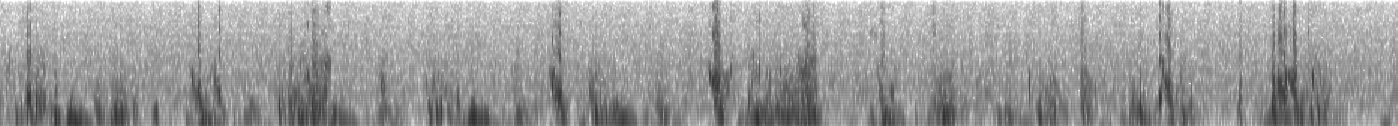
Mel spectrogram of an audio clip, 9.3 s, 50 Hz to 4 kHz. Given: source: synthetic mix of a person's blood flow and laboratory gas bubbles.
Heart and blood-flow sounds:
Doppler ultrasound of blood flow; precordium
0.00-0.40 s: bubbles
0.61-0.71 s: bubbles
0.73-0.94 s: bubbles
1.00-1.09 s: bubbles
1.24-1.52 s: bubbles
1.83-2.22 s: bubbles
2.52-2.59 s: bubbles
2.81-3.08 s: bubbles
3.64-3.79 s: bubbles
3.90-4.17 s: bubbles
4.69-4.88 s: bubbles
4.96-5.49 s: bubbles
5.79-5.99 s: bubbles
6.19-6.46 s: bubbles
6.68-6.76 s: bubbles
6.83-7.08 s: bubbles
7.19-7.33 s: bubbles
7.51-7.66 s: bubbles
7.69-7.98 s: bubbles
8.23-8.31 s: bubbles
8.44-8.90 s: bubbles
From the record:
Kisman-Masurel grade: 243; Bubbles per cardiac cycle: several, 3 to 8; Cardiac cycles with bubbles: 100%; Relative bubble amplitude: loud (0.450 to 0.775); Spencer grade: 3 (all of the cardiac periods contain showers or single bubble signals, but not dominating or overriding the cardiac motion signals); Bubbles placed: anywhere in the cardiac cycle

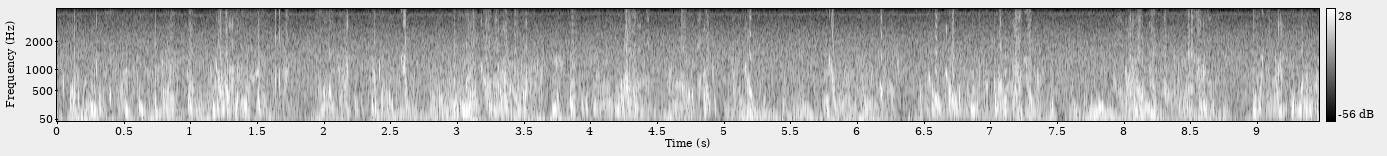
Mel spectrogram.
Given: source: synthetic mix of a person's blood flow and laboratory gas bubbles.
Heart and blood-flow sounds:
Doppler ultrasound of blood flow; precordium
0.01-1.79 s: bubbles
1.93-2.71 s: bubbles
2.76-4.47 s: bubbles
4.56-4.98 s: bubbles
5.04-5.35 s: bubbles
5.73-6.35 s: bubbles
6.43-7.52 s: bubbles
7.78-8.81 s: bubbles
8.97-9.47 s: bubbles
From the record:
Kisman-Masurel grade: 444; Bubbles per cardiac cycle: continuous sound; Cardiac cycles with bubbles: 100%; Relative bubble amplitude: maximal (0.775 to 0.999); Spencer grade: 4 (maximum detectable bubble signal sounding continuously throughout systole and diastole of every cardiac period, and overriding the amplitude of the normal cardiac signals); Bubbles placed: anywhere in the cardiac cycle

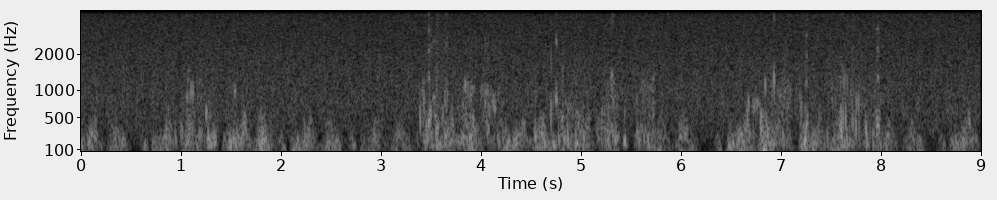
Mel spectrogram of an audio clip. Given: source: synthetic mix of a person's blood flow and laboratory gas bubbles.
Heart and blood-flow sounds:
Doppler ultrasound of blood flow; precordium
0.94-1.41 s: bubbles
1.48-1.61 s: bubbles
3.34-3.72 s: bubbles
3.78-4.26 s: bubbles
4.53-4.61 s: bubbles
4.69-5.09 s: bubbles
5.17-5.50 s: bubbles
5.54-5.77 s: bubbles
6.67-7.13 s: bubbles
7.18-7.33 s: bubbles
7.45-8.05 s: bubbles
From the record:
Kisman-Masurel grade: 333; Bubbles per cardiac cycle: rolling drumbeat, 9 or more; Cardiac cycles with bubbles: 50 to 99%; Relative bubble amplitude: loud (0.450 to 0.775); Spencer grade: 3 (all of the cardiac periods contain showers or single bubble signals, but not dominating or overriding the cardiac motion signals); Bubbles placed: anywhere in the cardiac cycle

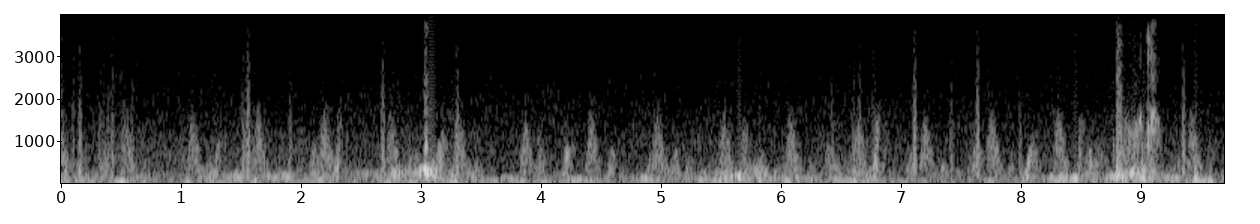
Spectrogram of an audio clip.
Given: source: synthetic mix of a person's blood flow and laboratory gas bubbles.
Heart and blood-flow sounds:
Doppler ultrasound of blood flow; subclavian vein
8.74-9.17 s: bubbles
From the record:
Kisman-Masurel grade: 112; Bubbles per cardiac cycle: 1 to 2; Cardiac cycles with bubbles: 1 to 10%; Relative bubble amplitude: moderate (0.250 to 0.450); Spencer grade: 1 (occasional bubble signal discernible with the cardiac motion signal, with majority of cardiac periods free of bubbles); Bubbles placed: anywhere in the cardiac cycle

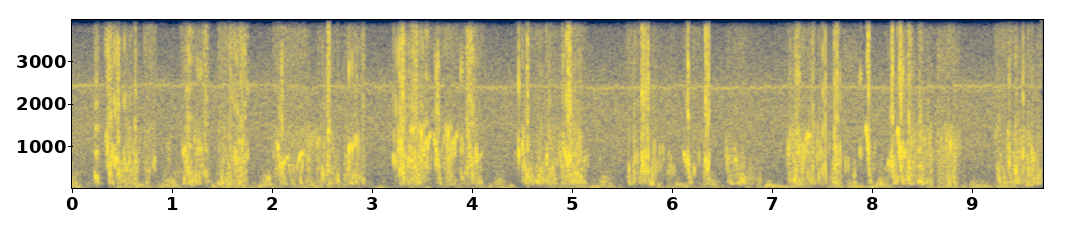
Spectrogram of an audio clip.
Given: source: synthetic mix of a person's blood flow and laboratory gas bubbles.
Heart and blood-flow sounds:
Doppler ultrasound of blood flow; precordium
0.22-0.88 s: bubbles
1.10-1.79 s: bubbles
2.03-2.97 s: bubbles
3.20-4.17 s: bubbles
4.45-5.21 s: bubbles
5.55-6.08 s: bubbles
6.11-6.43 s: bubbles
6.54-6.94 s: bubbles
7.15-8.09 s: bubbles
8.14-8.92 s: bubbles
9.25-9.72 s: bubbles
From the record:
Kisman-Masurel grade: 444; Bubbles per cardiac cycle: continuous sound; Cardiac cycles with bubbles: 100%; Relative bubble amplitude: maximal (0.775 to 0.999); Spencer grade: 4 (maximum detectable bubble signal sounding continuously throughout systole and diastole of every cardiac period, and overriding the amplitude of the normal cardiac signals); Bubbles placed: only in the low amplitude regions of the cardiac cycle

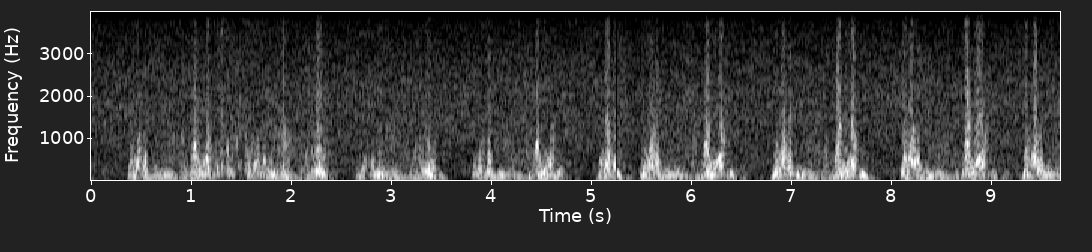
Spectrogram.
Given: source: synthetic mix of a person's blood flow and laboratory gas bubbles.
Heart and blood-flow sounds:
Doppler ultrasound of blood flow; precordium
1.22-2.06 s: bubbles
From the record:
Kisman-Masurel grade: 212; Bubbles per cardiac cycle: several, 3 to 8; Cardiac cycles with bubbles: 1 to 10%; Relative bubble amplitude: moderate (0.250 to 0.450); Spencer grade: 1 (occasional bubble signal discernible with the cardiac motion signal, with majority of cardiac periods free of bubbles); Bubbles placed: only in the low amplitude regions of the cardiac cycle

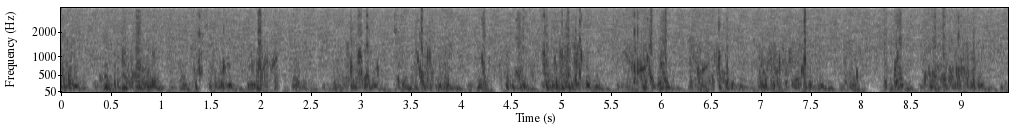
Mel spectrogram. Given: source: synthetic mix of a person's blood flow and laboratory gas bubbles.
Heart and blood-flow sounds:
Doppler ultrasound of blood flow; precordium
0.00-0.17 s: bubbles
0.38-1.02 s: bubbles
1.29-1.69 s: bubbles
1.83-2.19 s: bubbles
2.33-2.40 s: bubbles
2.71-3.21 s: bubbles
3.30-3.92 s: bubbles
4.19-4.29 s: bubbles
4.37-4.76 s: bubbles
4.80-5.30 s: bubbles
5.62-6.13 s: bubbles
6.26-6.76 s: bubbles
6.95-7.57 s: bubbles
7.82-8.00 s: bubbles
8.22-8.44 s: bubbles
8.61-9.23 s: bubbles
From the record:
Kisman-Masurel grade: 243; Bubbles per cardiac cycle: several, 3 to 8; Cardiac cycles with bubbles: 100%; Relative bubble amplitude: loud (0.450 to 0.775); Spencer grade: 3 (all of the cardiac periods contain showers or single bubble signals, but not dominating or overriding the cardiac motion signals); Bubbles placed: anywhere in the cardiac cycle

